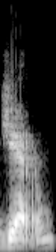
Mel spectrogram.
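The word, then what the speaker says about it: Bjerrum: de Jerrum, que se escribe b j e r u m y se pronuncia jerrum, que son los dos característicos asociados a glaucom.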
